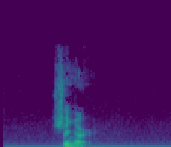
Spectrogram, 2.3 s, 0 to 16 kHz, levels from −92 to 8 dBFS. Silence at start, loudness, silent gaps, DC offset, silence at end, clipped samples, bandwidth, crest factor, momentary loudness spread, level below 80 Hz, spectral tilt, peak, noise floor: 0.15 s; -33 LUFS; none; under 0.1%; 0.1 s; under 0.1%; 11.5 kHz; 20 dB; 25 LU; -54 dBFS; -5.5 dB/octave; -16 dBFS; -55 dBFS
